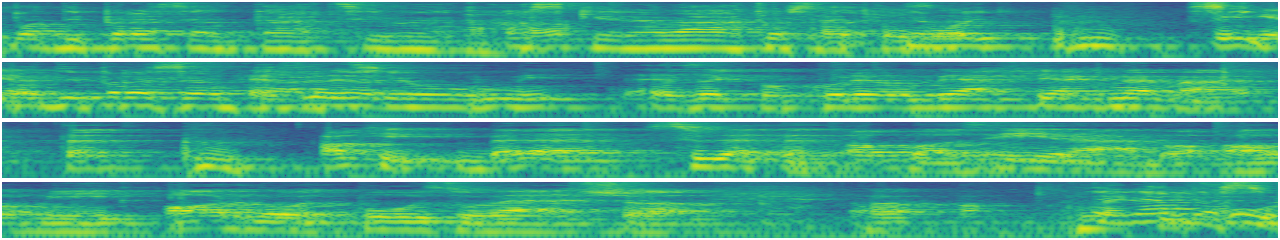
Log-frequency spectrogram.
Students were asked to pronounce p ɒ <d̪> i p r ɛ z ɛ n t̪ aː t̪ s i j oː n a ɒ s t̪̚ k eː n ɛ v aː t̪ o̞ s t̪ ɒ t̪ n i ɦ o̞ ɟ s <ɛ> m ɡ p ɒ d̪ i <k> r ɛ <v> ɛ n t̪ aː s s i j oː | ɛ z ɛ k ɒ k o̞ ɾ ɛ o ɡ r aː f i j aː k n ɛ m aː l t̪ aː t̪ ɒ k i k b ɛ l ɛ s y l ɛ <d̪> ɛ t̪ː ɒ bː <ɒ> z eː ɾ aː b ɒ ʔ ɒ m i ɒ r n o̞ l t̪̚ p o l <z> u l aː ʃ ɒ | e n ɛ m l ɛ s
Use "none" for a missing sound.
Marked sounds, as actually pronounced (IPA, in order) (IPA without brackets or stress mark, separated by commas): d̪, i, p, z, t̪, ɒː, z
